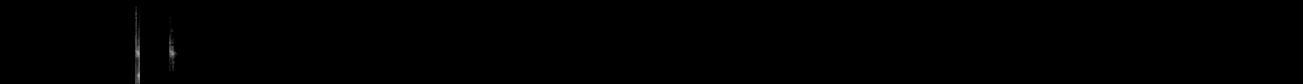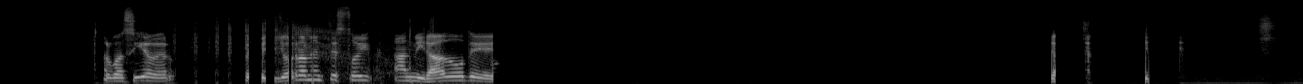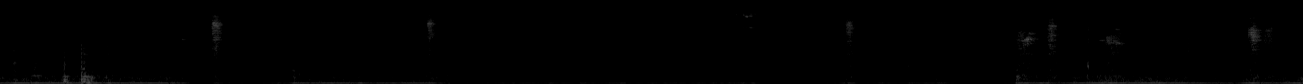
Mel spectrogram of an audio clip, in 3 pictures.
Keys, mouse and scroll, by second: 0.5 click, 2.6-5.4 drag, 6.4 click, 8.0 click, 9.1 click, 10.0 click, 10.9 Delete, 11.7-13.4 drag, 13.9 click, 17.7 click, 20.0 click, 20.5-21.5 drag, 22.7 click, 24.2 click, 29.7 click, 34.8 click, 36.4-37.4 drag.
